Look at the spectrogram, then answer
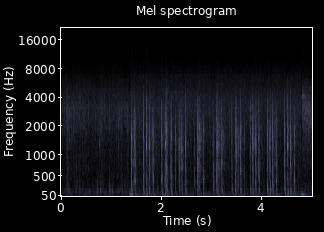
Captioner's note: hooves clattering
